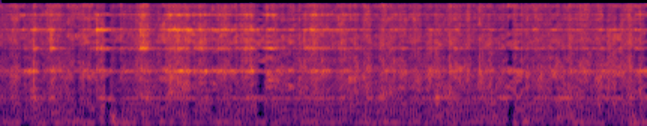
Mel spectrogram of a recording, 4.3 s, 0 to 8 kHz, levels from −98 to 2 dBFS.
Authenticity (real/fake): fake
